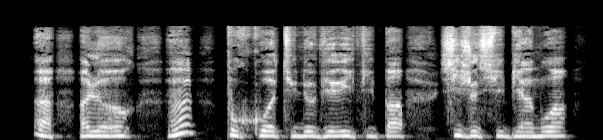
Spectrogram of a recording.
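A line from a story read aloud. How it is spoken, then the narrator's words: Panting while struggling. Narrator (French): demanda d'une voix haletante en continuant de se débattre pour essayer de franchir la porte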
